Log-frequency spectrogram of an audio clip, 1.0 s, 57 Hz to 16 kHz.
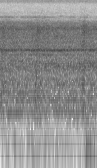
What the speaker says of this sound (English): Here comes in a District 9 train as well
